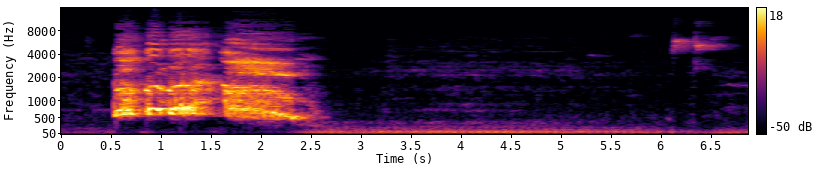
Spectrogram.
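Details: White rooster crowing: one loud, harsh crow in two long drawn-out sections over about two seconds, rich in layered overtones, followed by low background hum and a brief faint high sound.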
